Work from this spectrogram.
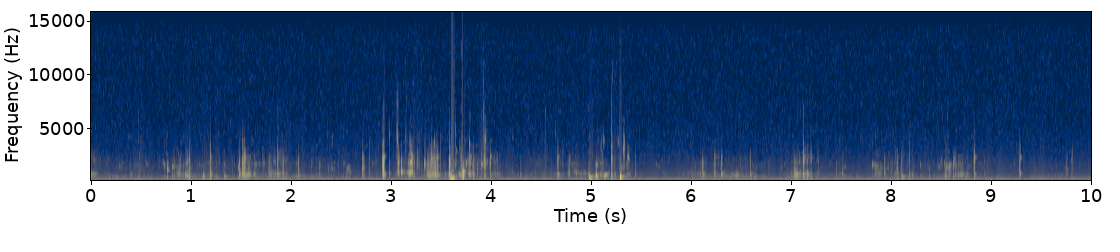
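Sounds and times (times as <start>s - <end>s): muffled underwater rumble: 0.0s - 10.0s
underwater clicks and gurgles: 0.0s - 10.0s.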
